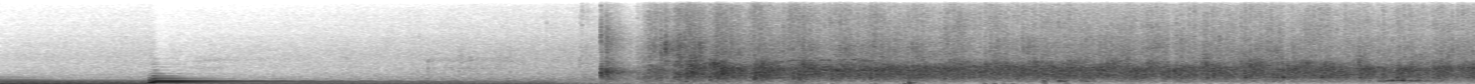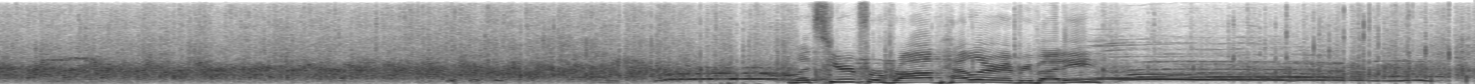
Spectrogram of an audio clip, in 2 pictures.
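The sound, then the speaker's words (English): A large audience breaks into sustained, loud applause after a short musical ending, the dense clapping continuing steadily with some cheering, while a voice speaks over it near the end. “You can keep clapping.”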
